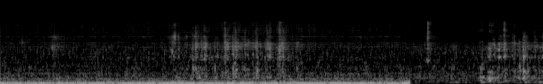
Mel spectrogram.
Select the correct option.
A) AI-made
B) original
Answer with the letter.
A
